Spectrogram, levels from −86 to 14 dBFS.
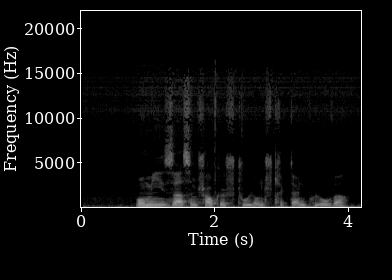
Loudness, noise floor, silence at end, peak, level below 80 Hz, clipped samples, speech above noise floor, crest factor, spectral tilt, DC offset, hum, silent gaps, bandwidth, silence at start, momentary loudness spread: -37 LUFS; -61 dBFS; 0 s; -18 dBFS; -54 dBFS; under 0.1%; 25 dB; 20 dB; -6 dB/octave; under 0.1%; none; none; 16 kHz; 0.2 s; 11 LU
